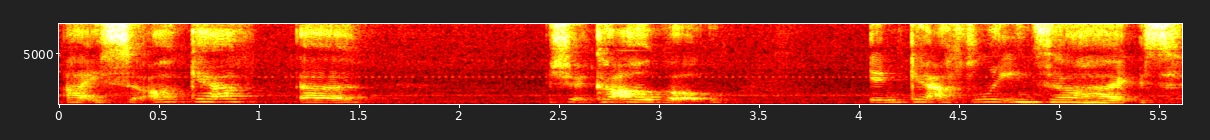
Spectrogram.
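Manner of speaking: soft, tearful crying, voice cracking and breaking. Speaker recalling coming back to Chicago to see the girls, crying, voice breaking. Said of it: "know why I'm just crying".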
